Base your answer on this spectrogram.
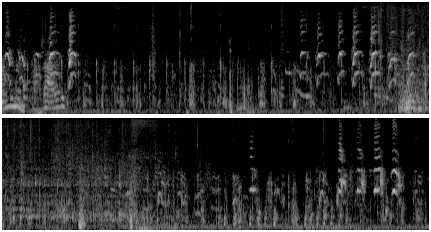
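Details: Five puppies, orphaned at six days old when their mother was stolen, being bottle-fed milk indoors; high thin whimpers and squeaks repeat rapidly and irregularly, with a person talking softly and feeding noises in between.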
